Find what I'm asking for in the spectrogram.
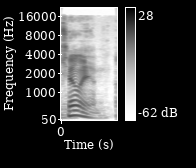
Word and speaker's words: Cillian: Killian. – Killian. Okay. Killian, confirm. – So in the shot when Killian Murphy stands in the middle of crowd...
